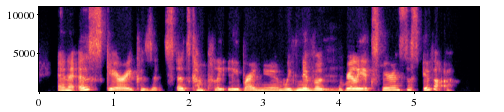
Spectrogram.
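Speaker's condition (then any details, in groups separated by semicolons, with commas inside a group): No condition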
